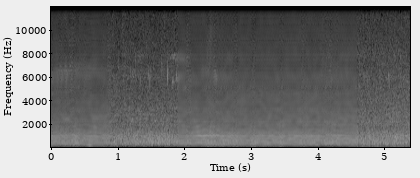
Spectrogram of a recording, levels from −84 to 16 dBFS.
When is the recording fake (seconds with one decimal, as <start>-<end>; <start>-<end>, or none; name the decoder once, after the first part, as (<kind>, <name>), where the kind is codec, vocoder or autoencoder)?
0.0-0.9 (vocoder, Vocos); 1.9-4.6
